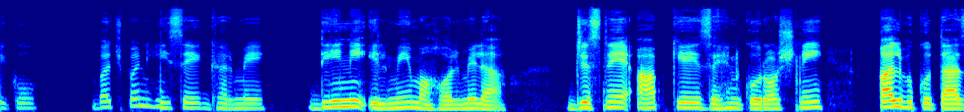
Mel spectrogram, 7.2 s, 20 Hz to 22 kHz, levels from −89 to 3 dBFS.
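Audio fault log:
1.2 s and 2.22 s, microphone volume stepped up: the input level jumps about 8 dB, then about 5 dB more, each in a single step as the software raises the device volume. Background noise rises with the speech, which rules out a speaker moving closer.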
